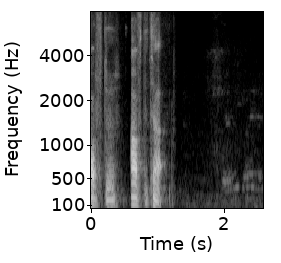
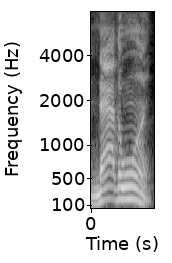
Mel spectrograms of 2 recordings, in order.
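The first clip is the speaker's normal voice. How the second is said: grandma saying; 8 semitones higher, slower than usual. Retold or imitated. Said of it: "as my grandma used to say".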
